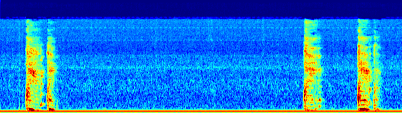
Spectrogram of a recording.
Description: I just woke up and went right into a coughing fit.started to hurt at the end :/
